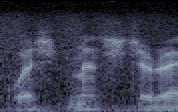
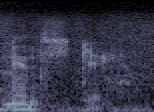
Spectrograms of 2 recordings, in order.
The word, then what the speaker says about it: Westminster: Westminster Abbey. Don't put two I's in Westminster. Quite often you hear Westminster. It isn't. It's Minster.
